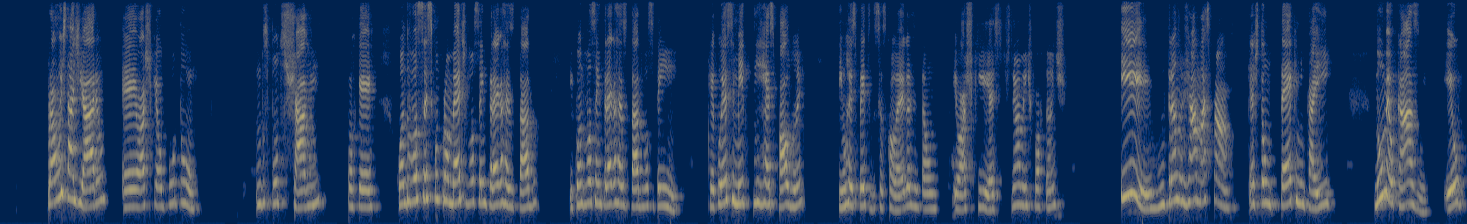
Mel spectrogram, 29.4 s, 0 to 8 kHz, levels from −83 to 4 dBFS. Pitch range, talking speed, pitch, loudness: 235-290 Hz, 115 wpm, 260 Hz, -27 LUFS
